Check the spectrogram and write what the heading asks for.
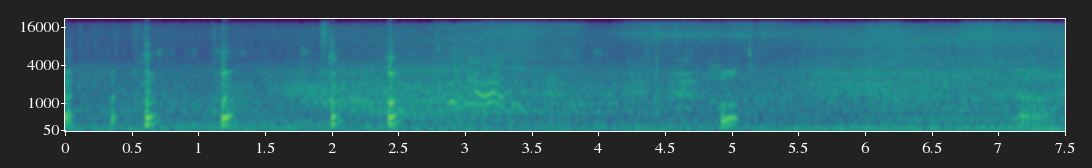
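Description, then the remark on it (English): Fire trucks rumble past on a city street, a steady low engine drone with scattered sharp knocks and clatters, and voices faintly audible in the background. “Any more fire trucks, there'll be more trucks than buses.”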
